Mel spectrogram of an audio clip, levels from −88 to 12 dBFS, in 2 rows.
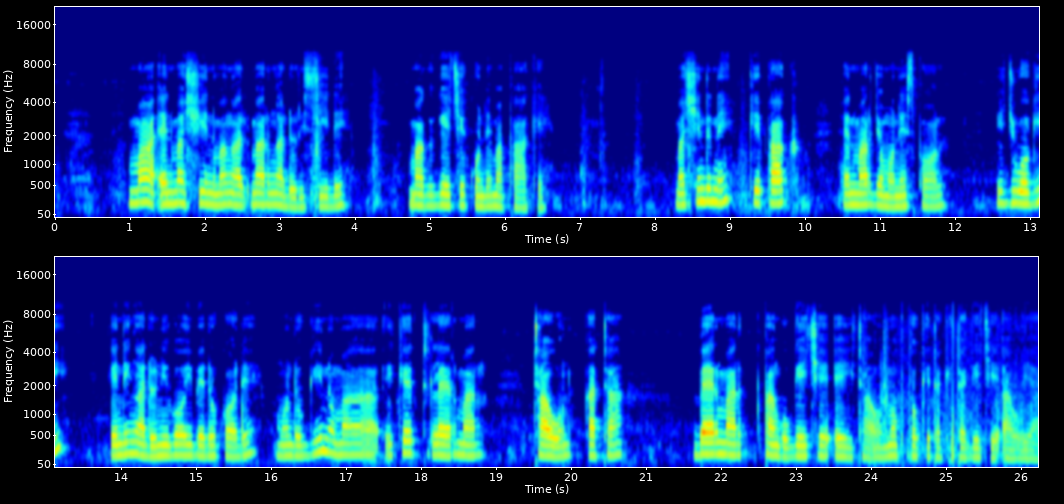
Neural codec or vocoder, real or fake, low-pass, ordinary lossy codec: vocoder, 44.1 kHz, 128 mel bands every 512 samples, BigVGAN v2; fake; 9.9 kHz; none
